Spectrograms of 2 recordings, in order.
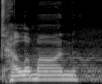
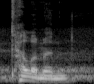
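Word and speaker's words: Telamon: Are there any alternate pronunciations? I have Telmon and Telmon.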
